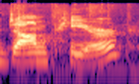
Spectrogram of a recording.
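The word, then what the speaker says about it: dhampir: do it correctly so this right here is dompier this is the type of vampire that I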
